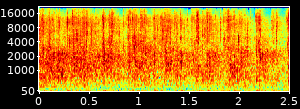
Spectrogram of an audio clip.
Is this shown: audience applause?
yes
